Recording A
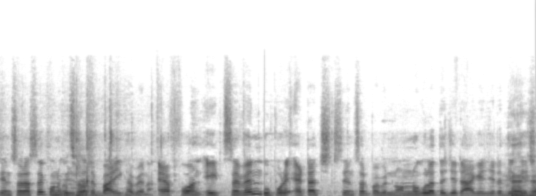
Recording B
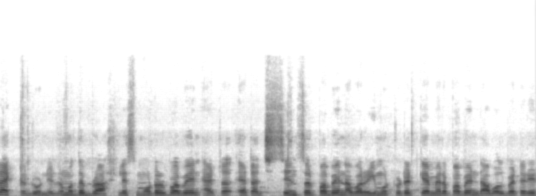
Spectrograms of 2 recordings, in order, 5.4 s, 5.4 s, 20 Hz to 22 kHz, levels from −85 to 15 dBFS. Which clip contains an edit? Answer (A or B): A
